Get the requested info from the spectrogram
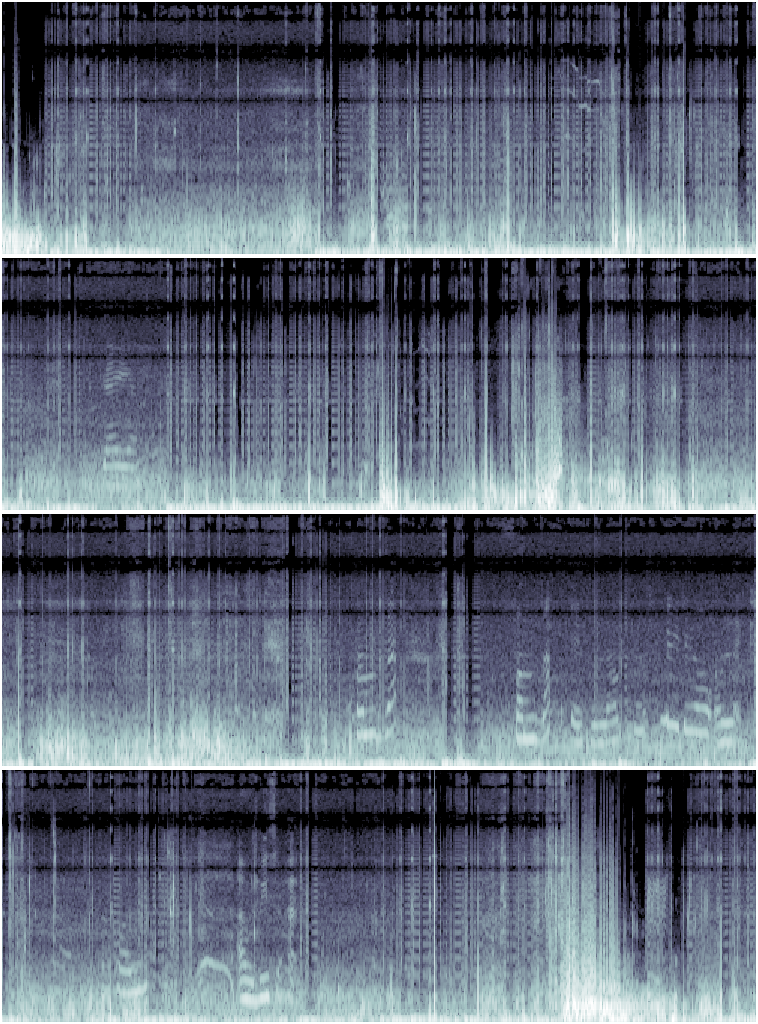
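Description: Sea water churning and splashing around a camera held in the surf, mostly dull and low, in irregular surges; a big wave washes over it near the end.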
